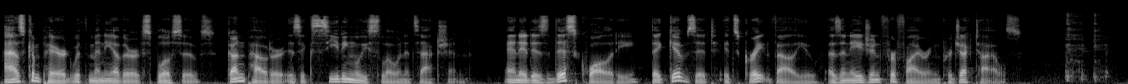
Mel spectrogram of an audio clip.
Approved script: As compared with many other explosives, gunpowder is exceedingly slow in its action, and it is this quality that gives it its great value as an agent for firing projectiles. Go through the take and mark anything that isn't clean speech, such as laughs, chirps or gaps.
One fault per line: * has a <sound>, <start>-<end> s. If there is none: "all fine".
* has a cough, 10.6-11.1 s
